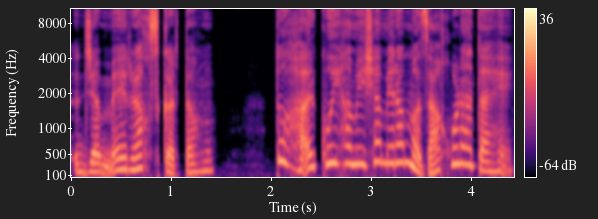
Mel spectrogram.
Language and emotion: Urdu, sad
